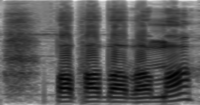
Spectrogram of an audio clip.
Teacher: प, फ, ब, भ, म ये ओष्ठ ध्वनियाँ हैं।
